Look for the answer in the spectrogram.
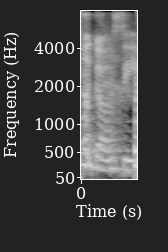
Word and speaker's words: Lugosi: It, I think it's Lugosi. – Performance. – Mm-hmm. That's how they pronounce it in season 3, at least for.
